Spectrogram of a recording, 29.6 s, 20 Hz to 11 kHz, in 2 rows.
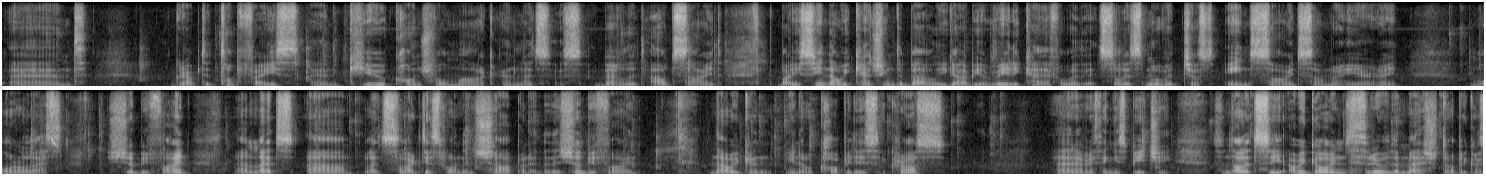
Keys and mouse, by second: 0.5 Tab, 1.2 click, 2.0 click, 2.9 shift+click, 3.1 q, 6.3 Tab, 6.7 click, 7.0 `, 9.8 g, 15.0 shift+click, 15.5 Tab, 16.1 Tab, 16.8 q, 18.4 q, 19.4 shift+click, 19.9 click, 20.9 h, 21.2 click, 22.1 click, 22.5 alt+x, 26.2 shift+drag, 26.7 click, 27.0 /, 28.0 /, 28.5 click, 28.9 /.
